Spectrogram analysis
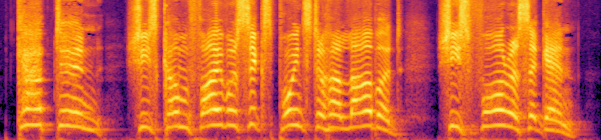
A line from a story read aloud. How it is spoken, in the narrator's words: came the shout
